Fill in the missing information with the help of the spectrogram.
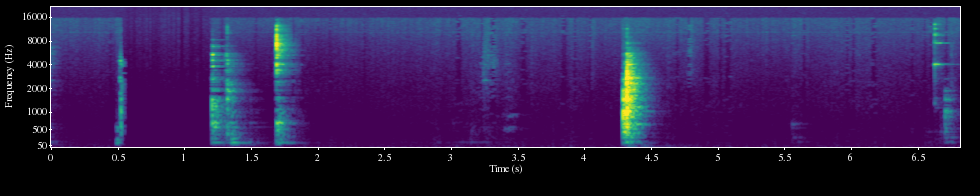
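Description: Metal saw-frame parts clicking and knocking against each other and the wooden bench as they are handled and fitted together, a few light clicks in the first two seconds and one much louder knock a little after four seconds in.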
